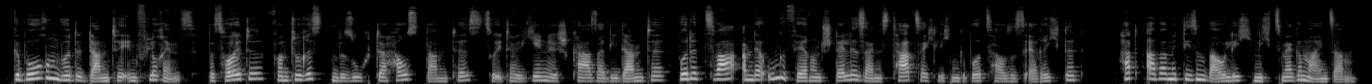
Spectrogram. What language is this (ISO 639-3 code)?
deu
